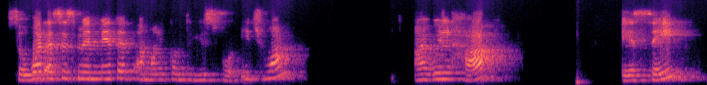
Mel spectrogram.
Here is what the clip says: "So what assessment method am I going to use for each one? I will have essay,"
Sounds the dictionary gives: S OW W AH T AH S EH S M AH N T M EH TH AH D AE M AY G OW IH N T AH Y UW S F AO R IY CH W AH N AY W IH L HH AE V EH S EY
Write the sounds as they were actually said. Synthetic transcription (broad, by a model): S OW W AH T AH S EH S M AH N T M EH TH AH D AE M AY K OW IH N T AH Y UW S F AO R IY CH W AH N AY W IH L HH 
